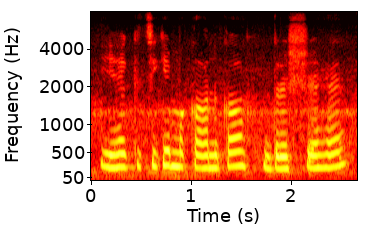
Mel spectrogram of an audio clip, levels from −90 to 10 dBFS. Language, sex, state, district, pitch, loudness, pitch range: Hindi, female, Uttar Pradesh, Shamli, 240 Hz, -13 LUFS, 225-255 Hz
